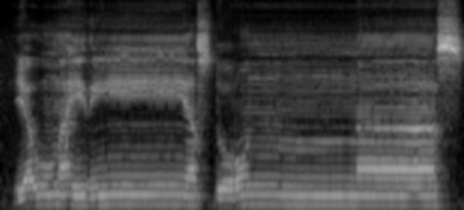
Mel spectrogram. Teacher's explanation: اب یہ نون کے اوپر زبر ہے، اس کے بعد الف ہے تو 1 سیکنڈ کھینچ کے پڑھیں گے، اور نون کے اوپر شد ہے تو غنہ بھی کریں گے، یومئذ یصدر الناس، سین پیش سو، یومئذ یصدر الناس، وقف، یومئذ یصدر الناس، سین کے اوپر جو پیش ہے اس کو سائلنٹ کر دیں گے اور سین کی آواز کو آدھا پڑھیں گے وقف کرتے ہوئے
